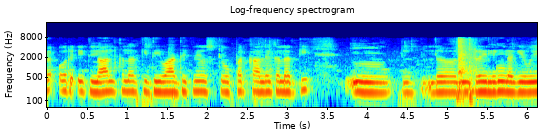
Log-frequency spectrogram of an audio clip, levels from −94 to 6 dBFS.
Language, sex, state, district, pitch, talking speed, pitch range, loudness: Hindi, female, Delhi, New Delhi, 185 Hz, 205 wpm, 180-190 Hz, -16 LUFS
